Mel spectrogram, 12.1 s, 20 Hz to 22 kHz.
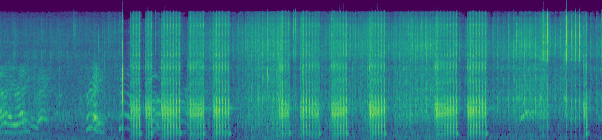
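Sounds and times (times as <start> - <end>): airsoft rifle full-auto bursts: 2.5 - 12.0.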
